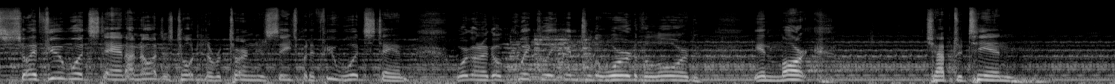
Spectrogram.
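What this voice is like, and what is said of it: Very hoarse, worn-out voice. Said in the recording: “excuse my voice tonight. I'm very hoarse... Pray for my voice. I've prayed for about 220 people in a line individually last night at a conference, and that's why my voice is gone tonight”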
